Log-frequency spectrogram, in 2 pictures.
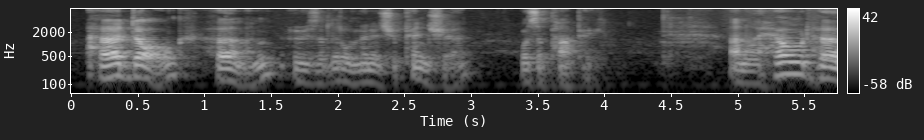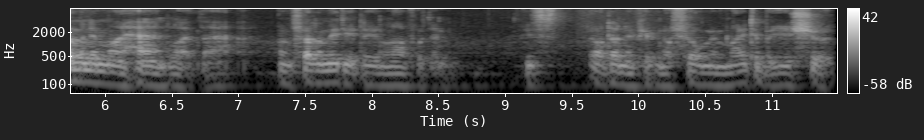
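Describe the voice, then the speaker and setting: A man with lively intonation and big swings in loudness, at a fairly quick pace, with audible room echo. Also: medium pitch for a man. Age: 70s. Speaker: retired business manager, client. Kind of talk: testimonial interview. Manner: conversational, hesitant with fillers.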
